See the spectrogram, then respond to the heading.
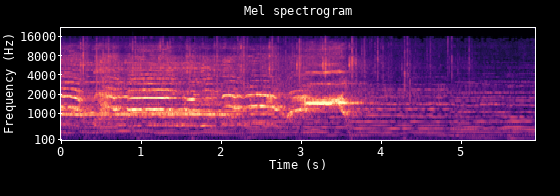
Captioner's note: attendees cheering and applauding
